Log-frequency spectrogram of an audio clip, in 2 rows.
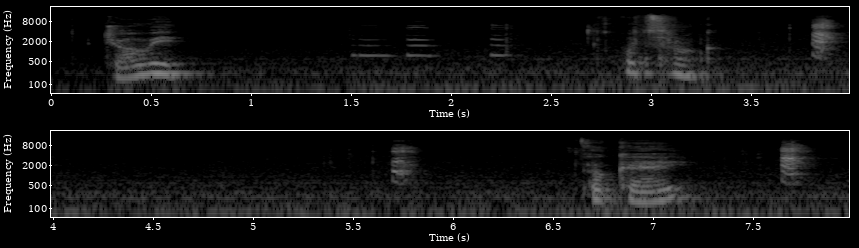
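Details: Domestic cat meowing indoors: several short, rising-falling mews around 0.5, 3 and 7 seconds, with a faint voice and soft background hum between calls.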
